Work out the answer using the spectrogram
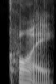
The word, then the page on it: COI: American English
